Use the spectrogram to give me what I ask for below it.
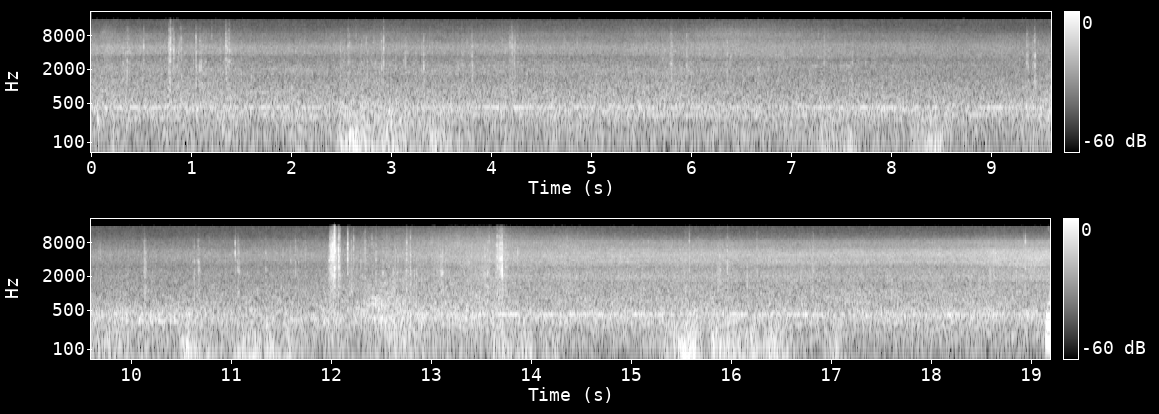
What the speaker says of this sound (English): Wind has just died down a bit. And now it's back on, as you can probably hear on mic.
